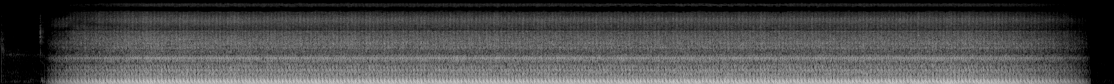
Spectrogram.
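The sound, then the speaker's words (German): Street traffic noise recorded by holding a phone out toward it: a loud, steady engine-like roar with a throbbing low rumble and a hissing upper layer, holding constant for about ten seconds before cutting off abruptly. No one speaks. “Ich habe da jetzt extra nochmal das Handy hingehalten, damit man so ein bisschen auch weiß, was man dann, wie eben die Straßengeräuschkulisse sich auch verändert.”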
